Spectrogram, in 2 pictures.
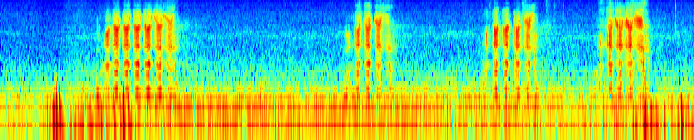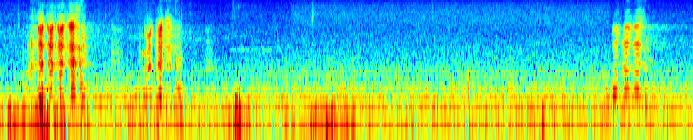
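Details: Triplet goat kids only two days old, wearing pajamas and beginning to hop while their mother keeps close watch; loud, trembling high bleats repeated in bursts of about seven calls, over low rustling noise.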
